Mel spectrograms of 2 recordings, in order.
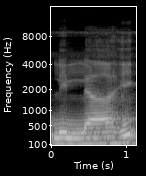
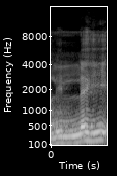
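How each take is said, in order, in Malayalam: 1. ഇരട്ട 'l' ന് ശേഷമുള്ള സ്വരം ദീർഘമാണ്. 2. ഇരട്ട 'l' ന് ശേഷമുള്ള സ്വരം ഹ്രസ്വമാണ്. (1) "ലില്ലാഹി എന്നാണ്" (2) "ലില്ലഹി എന്നല്ല വായിക്കുക"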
